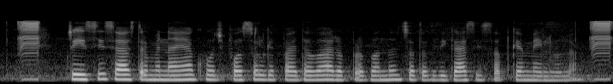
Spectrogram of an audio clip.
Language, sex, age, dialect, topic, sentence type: Bhojpuri, female, 31-35, Northern, agriculture, statement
